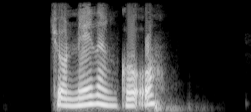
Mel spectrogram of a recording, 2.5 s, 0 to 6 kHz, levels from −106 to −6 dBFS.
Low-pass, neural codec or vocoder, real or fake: 5.4 kHz; none; real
